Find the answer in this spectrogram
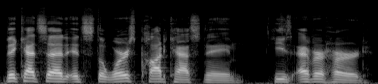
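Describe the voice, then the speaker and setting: A man's voice: mid-range voice, a little slow, fairly bright tone, clear, resonant tone, dry recording, clean studio sound. A man hosting a casual sports podcast, with a brash, teasing, sweary way of talking. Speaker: podcast host.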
